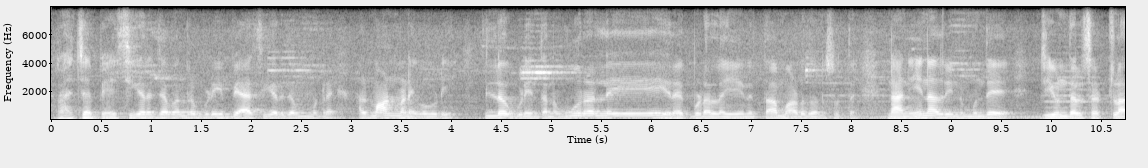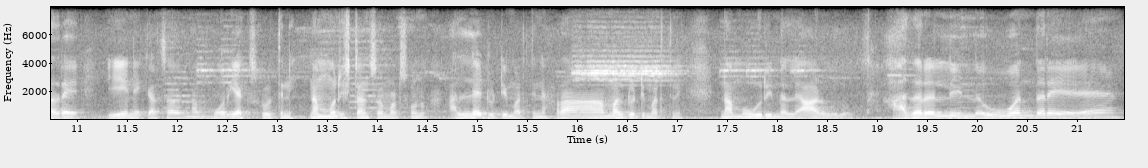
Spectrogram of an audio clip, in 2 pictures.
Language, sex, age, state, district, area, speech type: Kannada, male, 18-30, Karnataka, Chamarajanagar, rural, spontaneous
